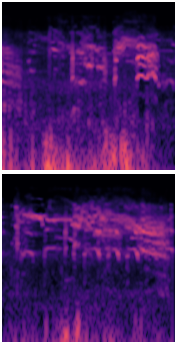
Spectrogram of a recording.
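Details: Gulls at a cemetery calling: loud, harmonic, wavering squeals and mewing cries overlap in quick succession, with short breaks and a low rumble of background noise.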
